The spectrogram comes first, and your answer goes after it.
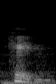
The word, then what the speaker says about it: Catan: 9 the rivals for Catan or Caton as I believe it's supposed to be pronounced now this game say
